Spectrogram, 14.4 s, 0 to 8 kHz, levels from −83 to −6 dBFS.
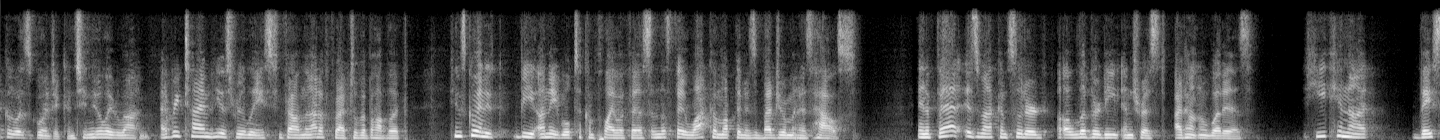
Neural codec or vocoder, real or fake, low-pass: codec, 16 kHz in and 24 kHz out, 0.6 kbps, FocalCodec, streaming, 4096 codes; fake; 7.2 kHz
